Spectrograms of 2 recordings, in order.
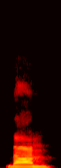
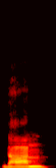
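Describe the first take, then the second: First: The word starts with a sound between L and R. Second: The word starts with a sound between L and R.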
